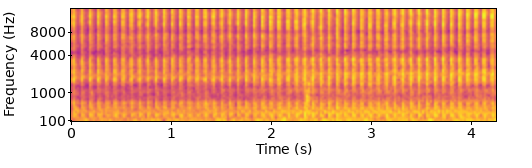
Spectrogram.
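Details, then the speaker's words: 3D-printed pulse motor with new rotor: fast, very even light clicking in time with the spinning rotor, which is tapping the inside of its housing slightly; quieter once fixed. "I also got to fix the inside cuz it's tapping the wall just ever so slightly"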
